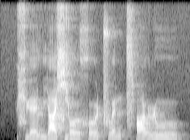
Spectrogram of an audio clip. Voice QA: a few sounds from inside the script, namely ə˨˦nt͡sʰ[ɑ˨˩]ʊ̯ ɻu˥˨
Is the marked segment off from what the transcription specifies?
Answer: no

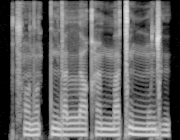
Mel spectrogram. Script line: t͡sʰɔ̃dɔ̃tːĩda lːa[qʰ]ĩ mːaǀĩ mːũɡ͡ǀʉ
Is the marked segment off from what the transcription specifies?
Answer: no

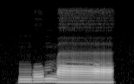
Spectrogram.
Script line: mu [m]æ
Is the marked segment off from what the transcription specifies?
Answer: no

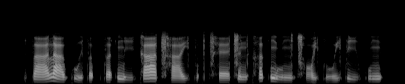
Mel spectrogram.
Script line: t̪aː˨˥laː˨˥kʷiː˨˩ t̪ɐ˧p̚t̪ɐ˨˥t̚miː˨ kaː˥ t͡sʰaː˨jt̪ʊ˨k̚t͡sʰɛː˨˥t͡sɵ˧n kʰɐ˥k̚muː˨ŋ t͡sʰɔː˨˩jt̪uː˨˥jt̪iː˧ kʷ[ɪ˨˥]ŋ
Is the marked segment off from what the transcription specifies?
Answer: yes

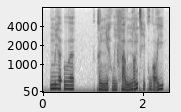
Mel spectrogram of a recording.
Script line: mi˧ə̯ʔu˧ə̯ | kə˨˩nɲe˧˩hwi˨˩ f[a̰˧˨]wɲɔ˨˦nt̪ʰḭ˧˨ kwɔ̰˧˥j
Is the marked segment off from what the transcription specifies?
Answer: yes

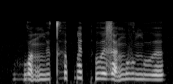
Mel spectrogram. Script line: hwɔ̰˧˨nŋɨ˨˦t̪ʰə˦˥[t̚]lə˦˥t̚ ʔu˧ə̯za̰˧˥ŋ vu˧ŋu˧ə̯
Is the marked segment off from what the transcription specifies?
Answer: yes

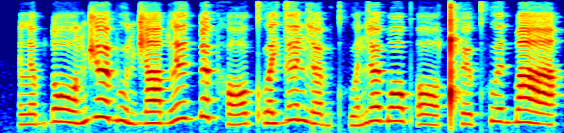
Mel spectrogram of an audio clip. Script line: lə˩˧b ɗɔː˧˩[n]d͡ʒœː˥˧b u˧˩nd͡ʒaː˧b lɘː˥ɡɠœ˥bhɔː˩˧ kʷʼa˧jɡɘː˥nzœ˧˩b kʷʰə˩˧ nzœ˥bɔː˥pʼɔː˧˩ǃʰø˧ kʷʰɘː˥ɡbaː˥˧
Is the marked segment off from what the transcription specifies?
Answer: no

